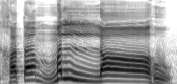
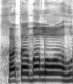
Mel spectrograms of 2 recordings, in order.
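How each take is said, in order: First: The doubled consonant is held strongly and forcefully. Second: The doubled consonant is said lightly and loosely. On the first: The speaker calls it right. "जोर से पिछले हर्फ के ऊपर शद है ना, तो तशद्दुद करना है, जोर से पढ़ना है" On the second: The speaker calls it wrong. "ये खतमल्लाहु नहीं है"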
